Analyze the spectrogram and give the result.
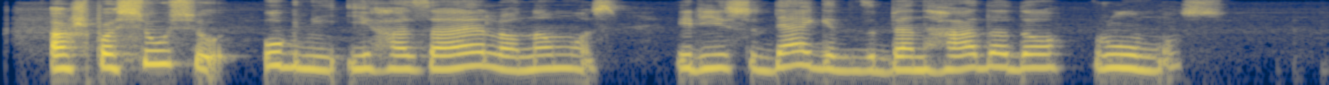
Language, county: Lithuanian, Kaunas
